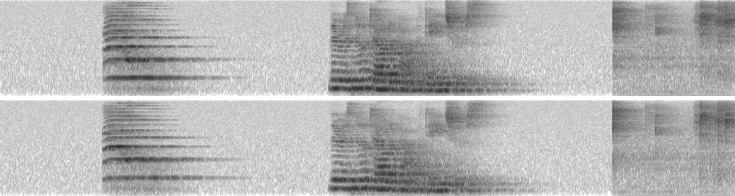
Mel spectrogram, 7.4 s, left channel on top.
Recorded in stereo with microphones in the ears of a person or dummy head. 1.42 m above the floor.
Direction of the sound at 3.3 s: 40° left (ahead or behind).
